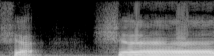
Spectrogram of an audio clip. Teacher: Nah di sini ada hukum Mad Thobi'i yaitu ketika ada Fatah huruf berharokat fathah yang bertemu dengan alif nah ini dibacanya sepanjang dua harokat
